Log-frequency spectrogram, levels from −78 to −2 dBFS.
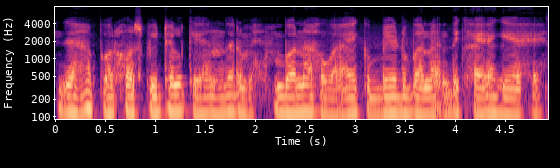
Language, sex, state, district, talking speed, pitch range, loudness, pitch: Hindi, male, Punjab, Pathankot, 170 wpm, 105-115 Hz, -17 LUFS, 110 Hz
